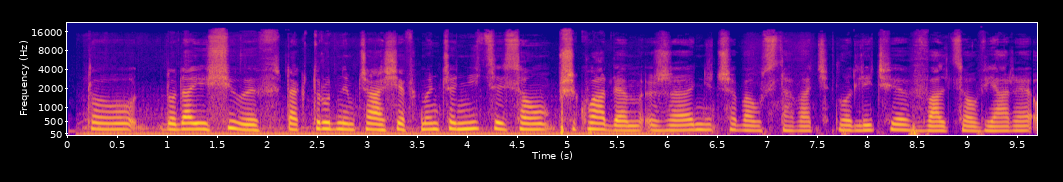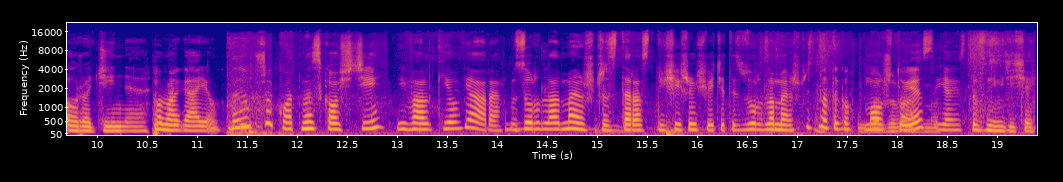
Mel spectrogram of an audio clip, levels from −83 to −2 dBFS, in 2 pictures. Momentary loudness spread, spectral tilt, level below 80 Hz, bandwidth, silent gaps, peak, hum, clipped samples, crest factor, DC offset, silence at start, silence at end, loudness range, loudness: 9 LU; -5.5 dB/octave; -32 dBFS; 17.5 kHz; none; 0 dBFS; none; under 0.1%; 16 dB; under 0.1%; 0 s; 0 s; 5 LU; -17 LUFS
